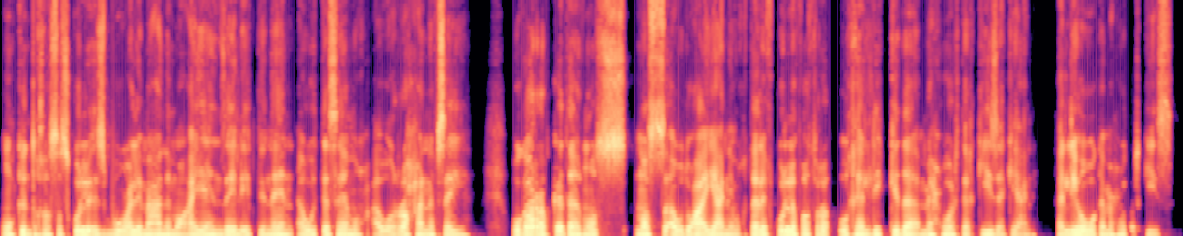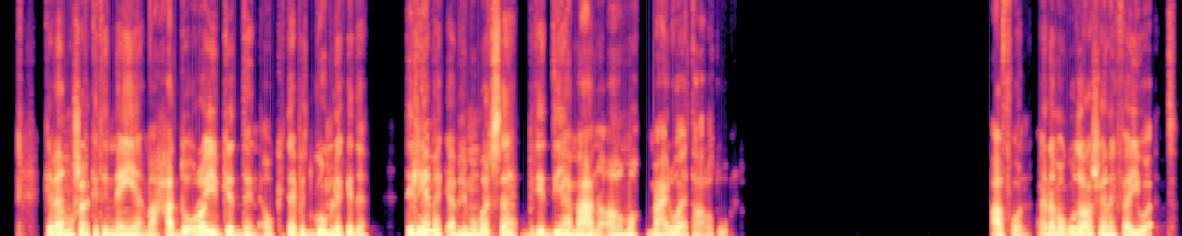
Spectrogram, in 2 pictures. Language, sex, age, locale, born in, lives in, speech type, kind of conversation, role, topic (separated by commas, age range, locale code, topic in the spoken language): Arabic, male, 25-29, ar-EG, Egypt, Egypt, read, expert-assistant, expert, إزاي أقدر أرتب أولوياتي بين الممارسات الروحية المختلفة زي الصلاة، الذكر، التأمل، وقراءة القرآن؟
